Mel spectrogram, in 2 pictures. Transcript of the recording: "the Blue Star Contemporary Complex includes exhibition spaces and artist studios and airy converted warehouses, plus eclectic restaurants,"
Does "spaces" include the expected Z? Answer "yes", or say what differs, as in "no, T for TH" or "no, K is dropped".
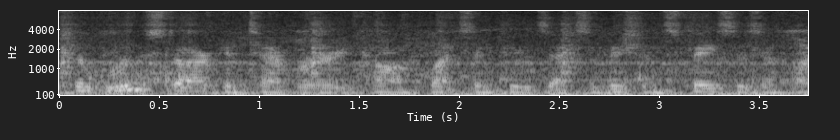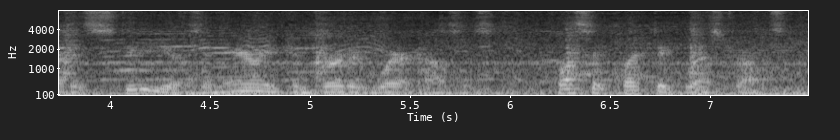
yes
